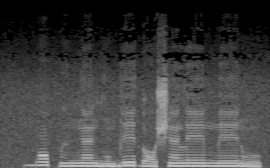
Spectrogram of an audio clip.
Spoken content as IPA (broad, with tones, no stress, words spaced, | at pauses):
bɔ˦ pɨ˨ ŋɛ̃˧ ɡũ˨beː˦ɗɔ˨ ʃɛ̃˧leː˧ meː˧ɾũ˨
